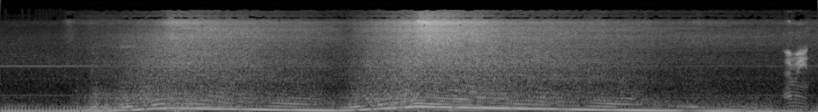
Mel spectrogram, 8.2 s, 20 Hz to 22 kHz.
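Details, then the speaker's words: Toyota Celica ST165 All-Trac warm at operating temperature, no load, diagnosing earlier hesitation/bucking (owner suspects catalytic converter): revs climb and fall smoothly twice without stumble, then steady idle; gauges normal, no check engine light, sounds healthy. "sounds good but yeah nothing on the gauges are screaming out i do not have a check engine light still"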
